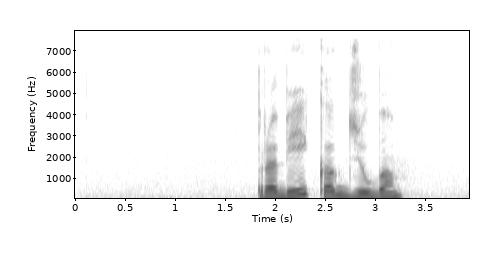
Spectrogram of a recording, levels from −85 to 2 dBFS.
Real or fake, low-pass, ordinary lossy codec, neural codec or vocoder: real; none; none; none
